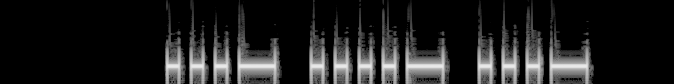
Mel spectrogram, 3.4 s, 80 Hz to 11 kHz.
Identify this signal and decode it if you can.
Morse code, heard as a keyed tone, about 20 wpm, 700 Hz. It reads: V4V
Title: All Cut Numbers - 3-Digit 20wpm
